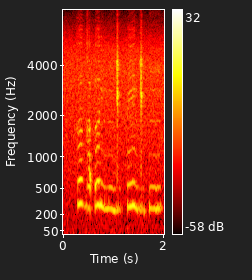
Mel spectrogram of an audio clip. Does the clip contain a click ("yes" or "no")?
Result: no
